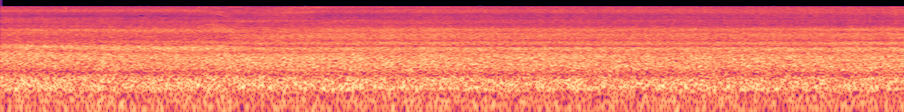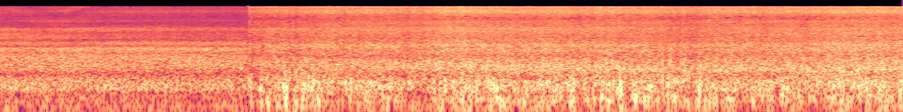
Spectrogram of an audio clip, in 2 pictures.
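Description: Lasifashaj River rushing through a rocky gorge in white-water rapids and falls, a steady roar of water. About eleven seconds in it turns louder and rougher as the view moves closer to the cascade.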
